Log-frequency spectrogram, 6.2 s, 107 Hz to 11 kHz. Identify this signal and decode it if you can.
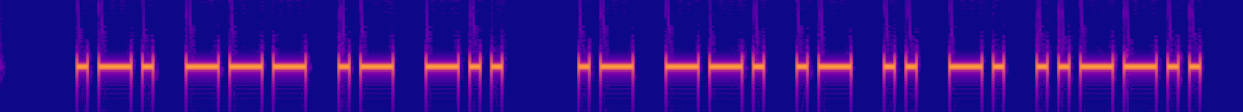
Morse code, heard as a keyed tone, about 22 wpm, 700 Hz. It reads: ROAD AGAIN?
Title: Sentences from Top 1000 Words - Review Part 2 - 22wpm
